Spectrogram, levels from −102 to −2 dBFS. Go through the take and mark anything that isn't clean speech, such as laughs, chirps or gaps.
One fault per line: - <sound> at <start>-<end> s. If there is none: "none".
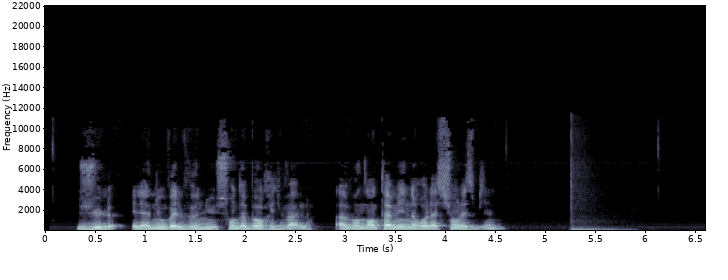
- thud at 5.2-5.9 s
